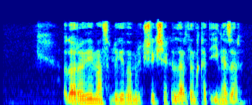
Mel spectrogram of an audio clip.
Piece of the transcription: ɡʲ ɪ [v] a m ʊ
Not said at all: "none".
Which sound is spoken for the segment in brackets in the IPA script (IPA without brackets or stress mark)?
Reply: v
